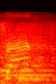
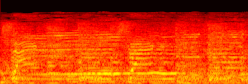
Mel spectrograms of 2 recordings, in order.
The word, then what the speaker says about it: Zach: Here it's spelled Zach, but in this commercial you definitely hear a J.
